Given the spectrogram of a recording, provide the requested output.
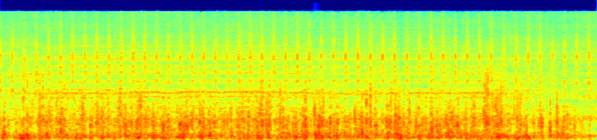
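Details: Ford Ranger: quick, even ticking over the idle, keeping pace with the engine; light top-end tick of unknown cause.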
